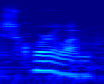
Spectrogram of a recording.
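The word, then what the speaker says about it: Screwllum: That's how you say his name, Squirrelum.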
